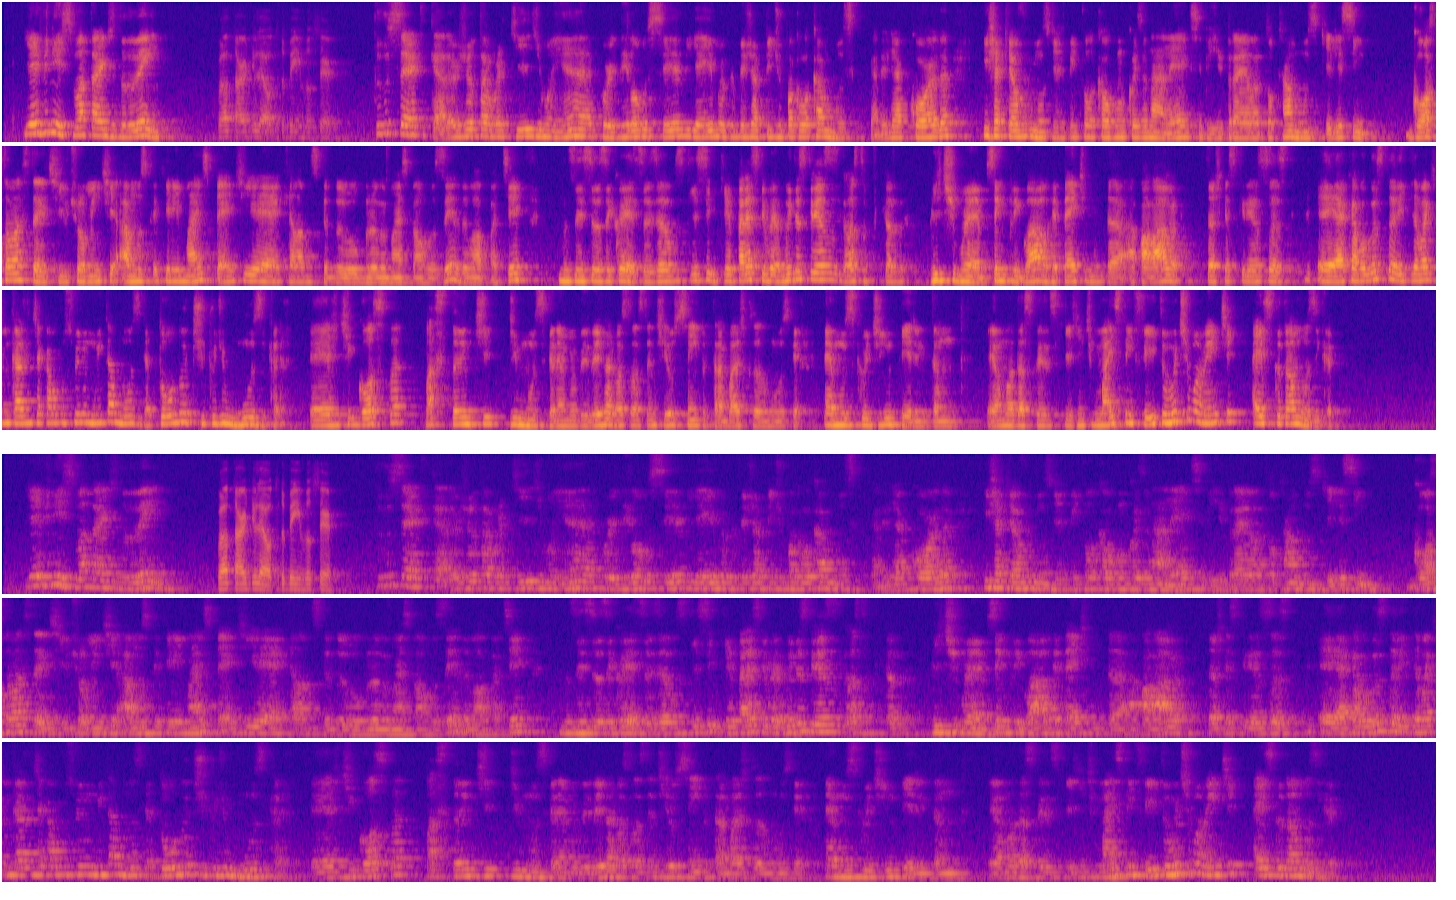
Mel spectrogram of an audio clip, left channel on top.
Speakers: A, on the left; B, on the right.
A: E aí, Vinícius, boa tarde, tudo bem?
B: Boa tarde, Léo. Tudo bem, e você?
A: Tudo certo, cara. Hoje eu tava aqui de manhã, acordei logo cedo e aí meu bebê já pediu pra colocar música, cara. Ele acorda e já quer ouvir música, já tem que colocar alguma coisa na Alexa, pedir pra ela tocar música. Ele, assim, gosta bastante. E, ultimamente a música que ele mais pede é aquela música do Bruno Mars com a Rosé, do Apathy. Não sei se você conhece, mas é uma música assim, que parece que muitas crianças gostam por causa do ritmo é sempre igual, repete muita a palavra. Então, acho que as crianças é, acabou gostando. Então, aqui em casa a gente acaba consumindo muita música, todo tipo de música. É, a gente gosta bastante de música, né? O meu bebê já gosta bastante, eu sempre trabalho escutando música. É música o dia inteiro, então é uma das coisas que a gente mais tem feito <laughs> ultimamente é escutar música.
